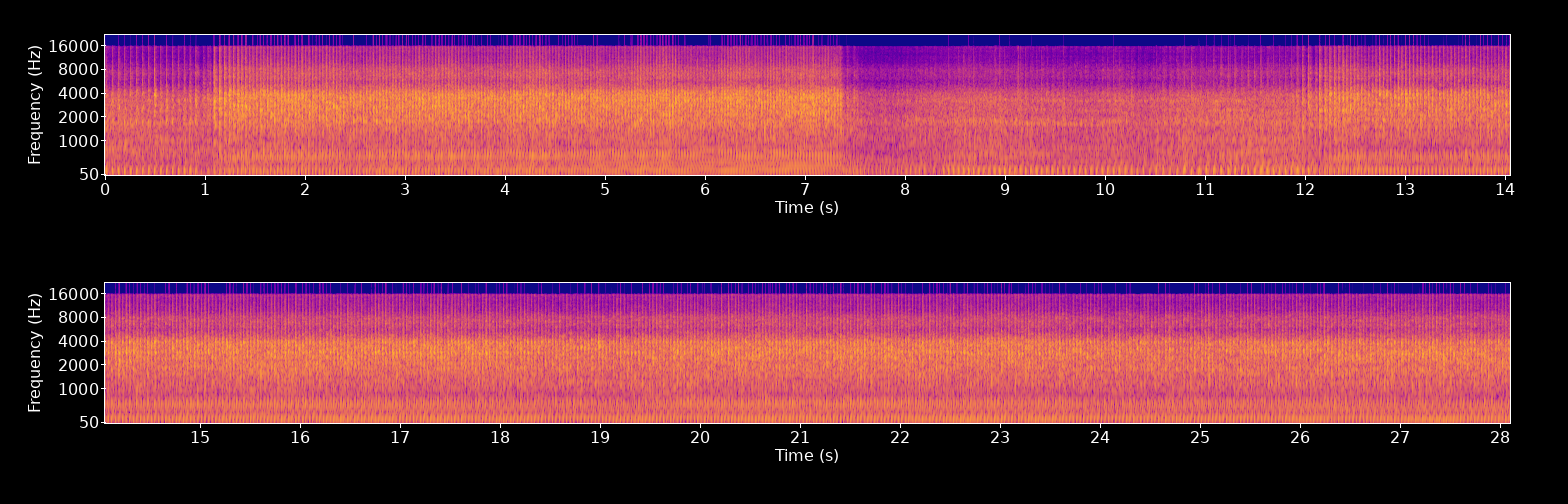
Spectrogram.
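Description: Boat engine running steadily, dipping briefly about seven seconds in and settling back to an even run by about twelve seconds.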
